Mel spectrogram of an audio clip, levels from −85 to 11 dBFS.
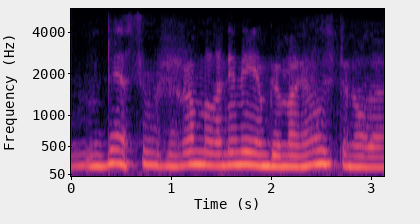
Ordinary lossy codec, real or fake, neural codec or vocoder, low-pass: none; fake; codec, 16 kHz, 1.1 kbps, Voila-Tokenizer; 5.4 kHz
